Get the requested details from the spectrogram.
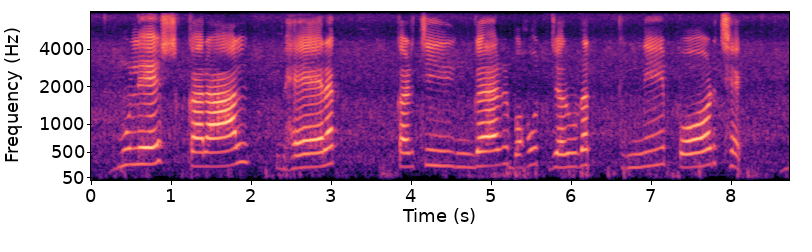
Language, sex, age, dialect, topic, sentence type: Magahi, female, 25-30, Northeastern/Surjapuri, agriculture, statement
